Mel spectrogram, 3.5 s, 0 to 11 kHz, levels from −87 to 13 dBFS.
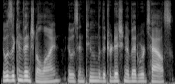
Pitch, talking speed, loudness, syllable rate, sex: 135 Hz, 255 wpm, -17 LUFS, 6.8 syllables/s, male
